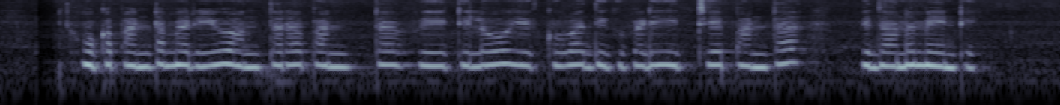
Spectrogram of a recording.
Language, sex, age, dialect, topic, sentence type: Telugu, female, 18-24, Utterandhra, agriculture, question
